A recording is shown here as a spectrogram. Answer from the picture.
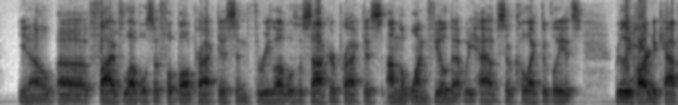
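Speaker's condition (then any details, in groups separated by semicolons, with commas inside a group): No condition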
